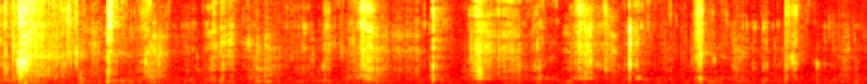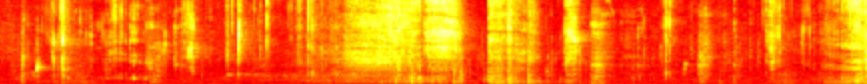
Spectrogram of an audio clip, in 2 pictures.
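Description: Close-miked crunching and chewing of a batter-fried sweet potato (goguma twigim) topped with a tteokbokki rice cake: an irregular run of crisp crackles.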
